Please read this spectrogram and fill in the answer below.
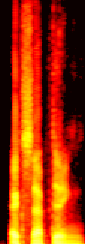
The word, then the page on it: excepting: American English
